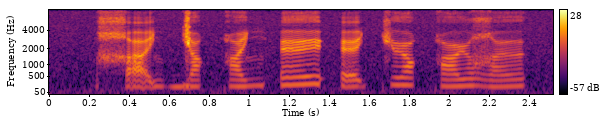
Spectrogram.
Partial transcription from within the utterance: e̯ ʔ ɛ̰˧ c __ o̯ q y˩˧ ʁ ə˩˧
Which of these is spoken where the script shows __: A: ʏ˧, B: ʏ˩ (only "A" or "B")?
A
